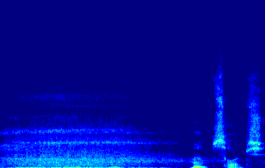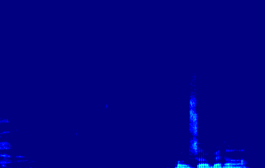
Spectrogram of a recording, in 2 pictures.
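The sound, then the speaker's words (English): A deep exhaling breath taken during a guided chakra grounding meditation: a long, loud, breathy exhale, then a pause and a few short, softer breathy sounds. “Deep breath out.”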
